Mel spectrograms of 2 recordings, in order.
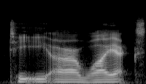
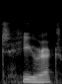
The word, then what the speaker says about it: Teryx: Got the Kawasaki Teryx, T-E-R-Y-X, Teryx or T-Rex, however you want to pronounce it.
